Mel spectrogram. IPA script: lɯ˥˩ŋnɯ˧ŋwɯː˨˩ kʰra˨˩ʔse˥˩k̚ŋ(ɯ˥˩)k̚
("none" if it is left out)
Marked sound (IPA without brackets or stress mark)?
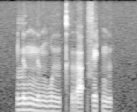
ɯ˨˩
